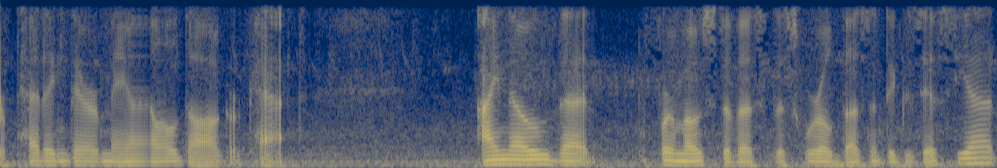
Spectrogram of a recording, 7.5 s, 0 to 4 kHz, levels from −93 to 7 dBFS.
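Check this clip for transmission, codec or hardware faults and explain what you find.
Two timing faults occur close together, over a band-limited call path with nothing above 4 kHz, which fits G.711 mu-law at 64 kbps.

From 0.99 to 1.15 s there is a call audio freeze. Packets were likely held in transit and the jitter buffer ran dry, so the last sound carries on as a fading buzz or hiss for about 130 ms. On a spectrogram this appears as smeared, repeated horizontal bands. The audio then resumes where it stopped.

From 1.19 to 1.25 s a short stall from a late packet stretches the last sound by about 50 ms. It is heard as a held instant with a slight buzz or dip, and on the waveform it shows as a brief repeated stretch.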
